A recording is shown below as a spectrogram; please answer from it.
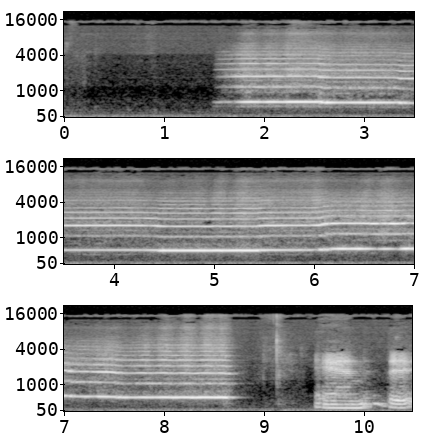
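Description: Hybrid flute (a Red Kite Native American-style flute mouthpiece on a Guo New Voice composite concert flute body) playing one unbroken phrase of about seven seconds, starting about a second and a half in and stopping near the end. It moves in small steps among a few neighbouring notes.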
